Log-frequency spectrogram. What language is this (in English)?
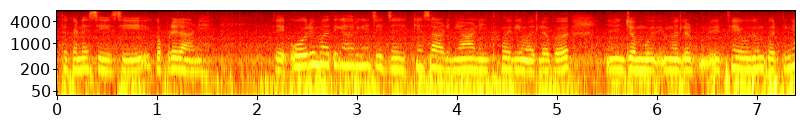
Dogri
